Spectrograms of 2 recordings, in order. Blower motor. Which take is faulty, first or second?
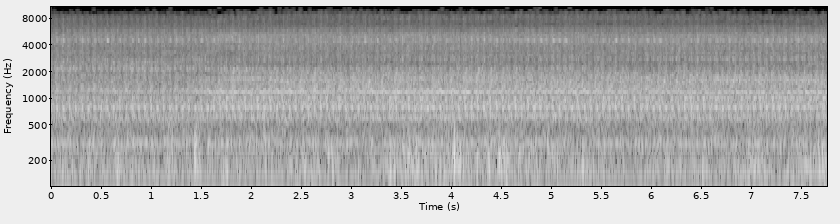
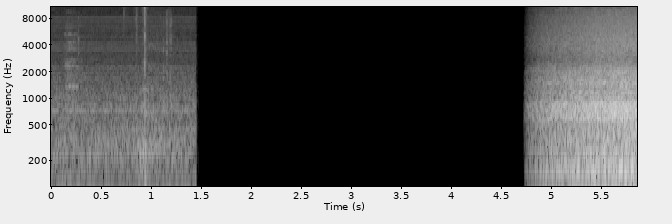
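first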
